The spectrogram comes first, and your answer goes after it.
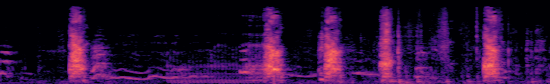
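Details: A Jack Russell terrier raiding a hen coop gives sharp, harsh barks spaced about half a second to a second apart.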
